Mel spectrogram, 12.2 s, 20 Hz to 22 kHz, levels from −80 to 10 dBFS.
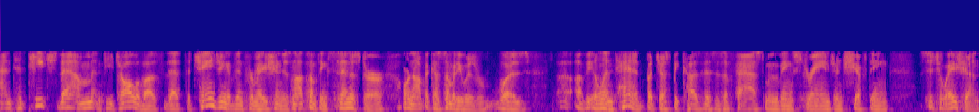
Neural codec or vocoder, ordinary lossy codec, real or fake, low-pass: none; AAC, 16 kbps; real; 7.2 kHz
